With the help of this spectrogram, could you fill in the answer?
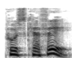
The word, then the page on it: pousse-cafe: British English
